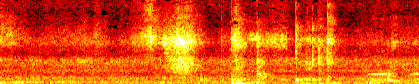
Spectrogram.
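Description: Paper pages rustle and flap as a book is picked up.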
